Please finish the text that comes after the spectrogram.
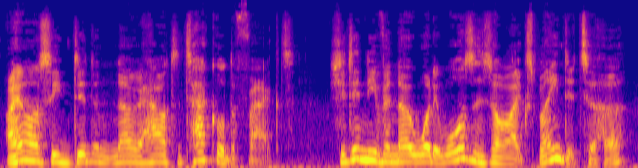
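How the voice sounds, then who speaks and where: Narrating a fan fiction story in the first person, an amateur reader sometimes stumbles over the words. He talks fast, with a voice on the high side and lively intonation.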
